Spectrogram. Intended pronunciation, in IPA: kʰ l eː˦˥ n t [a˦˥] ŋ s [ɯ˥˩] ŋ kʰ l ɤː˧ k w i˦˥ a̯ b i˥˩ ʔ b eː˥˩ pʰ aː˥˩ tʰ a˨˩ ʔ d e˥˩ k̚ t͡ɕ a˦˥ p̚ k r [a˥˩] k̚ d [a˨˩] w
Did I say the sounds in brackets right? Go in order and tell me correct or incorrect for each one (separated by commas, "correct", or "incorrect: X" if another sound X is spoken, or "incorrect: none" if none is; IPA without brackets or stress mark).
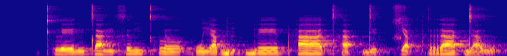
correct, correct, incorrect: aː˥˩, correct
